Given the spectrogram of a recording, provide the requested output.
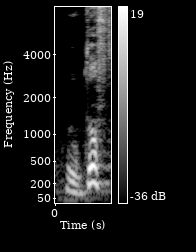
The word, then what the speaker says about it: دف: سامنے گیت گاؤں گی۔ یہ لفظ عربی زبان میں تو دف تلفظ کیا جاتا ہے، لیکن اردو زبان میں اس کا یہ تلفظ اب رائج ہو چکا ہے، یعنی دف بجاؤں گی اور گیت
